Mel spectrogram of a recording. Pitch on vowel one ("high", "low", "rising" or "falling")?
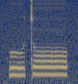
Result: low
